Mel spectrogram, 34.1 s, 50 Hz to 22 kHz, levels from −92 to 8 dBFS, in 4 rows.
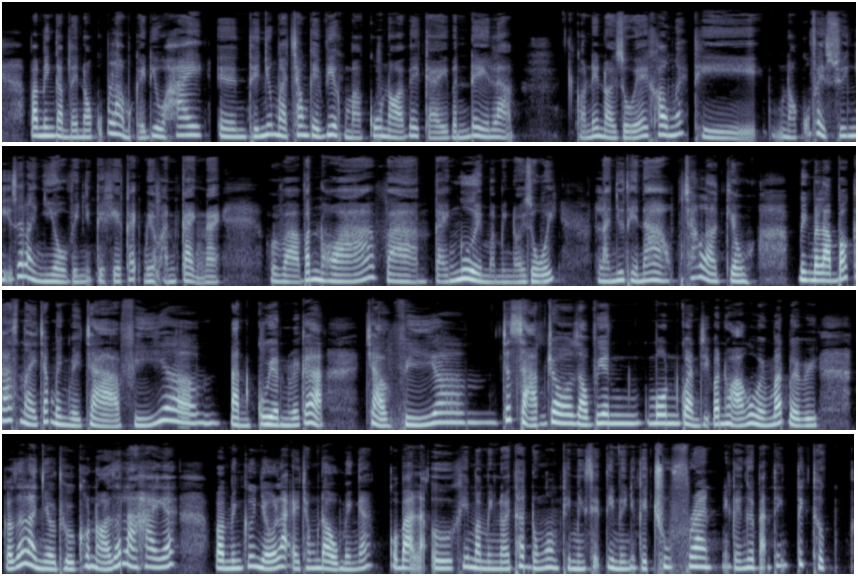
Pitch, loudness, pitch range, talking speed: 220 Hz, -17 LUFS, 190-250 Hz, 260 wpm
